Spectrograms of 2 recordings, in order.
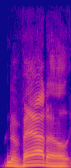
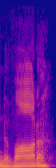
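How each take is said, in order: First: Nevada with a flat A as in "cat"; correct local pronunciation. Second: Nevada with a broad AH, ne-VAH-da; wrong pronunciation. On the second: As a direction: say Nevada like an outsider, middle A as in "father". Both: Shown as a demonstration. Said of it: "that's totally wrong".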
